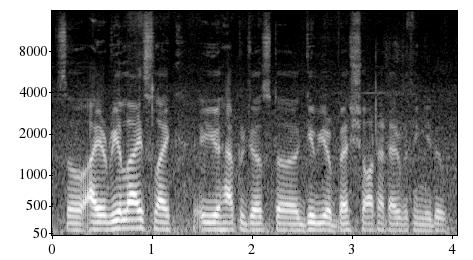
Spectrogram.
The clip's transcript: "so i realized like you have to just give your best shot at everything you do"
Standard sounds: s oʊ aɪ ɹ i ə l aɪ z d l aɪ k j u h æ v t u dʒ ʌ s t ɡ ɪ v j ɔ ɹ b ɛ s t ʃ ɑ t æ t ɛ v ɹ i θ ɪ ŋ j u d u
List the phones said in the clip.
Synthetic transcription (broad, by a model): s oʊ aɪ ɹ i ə l aɪ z l aɪ k j u h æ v t u dʒ ʌ s t ɡ ɪ v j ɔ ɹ b ɛ s t ʃ ɑ t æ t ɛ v ɹ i t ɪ ŋ j u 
